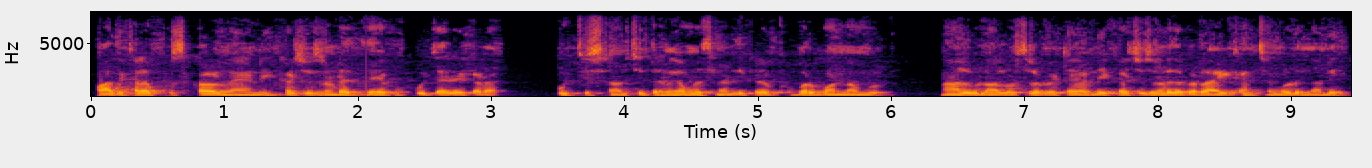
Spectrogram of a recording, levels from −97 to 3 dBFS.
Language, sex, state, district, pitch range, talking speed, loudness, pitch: Telugu, male, Andhra Pradesh, Anantapur, 105-115 Hz, 150 wpm, -17 LUFS, 110 Hz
